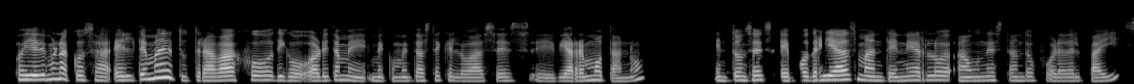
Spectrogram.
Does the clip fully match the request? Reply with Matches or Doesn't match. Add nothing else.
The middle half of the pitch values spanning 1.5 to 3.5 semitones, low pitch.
Doesn't match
